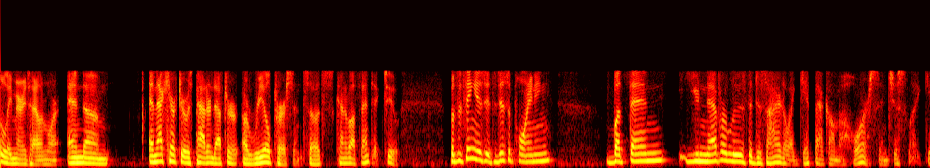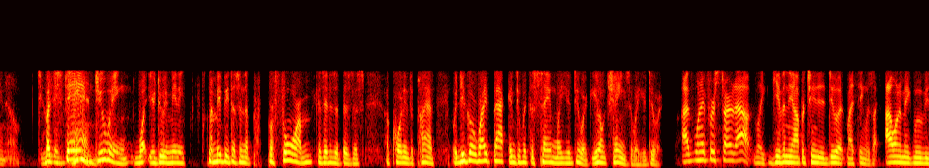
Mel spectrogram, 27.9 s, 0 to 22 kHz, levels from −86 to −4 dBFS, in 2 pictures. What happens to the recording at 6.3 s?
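Nothing goes wrong at 6.3 s: the speech passes through intact, with only the narrow, band-limited quality of the Speex codec it is carried on, which leaves nothing above about 3.8 kHz.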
